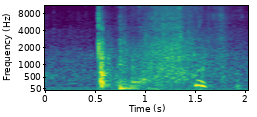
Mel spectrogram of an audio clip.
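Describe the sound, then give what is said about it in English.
A thrown rock hits water with one sharp splash, followed by a brief, low slosh of disturbed water. “Got me wet. You liked it. We're almost out of rocks here. End of rock sequence.”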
